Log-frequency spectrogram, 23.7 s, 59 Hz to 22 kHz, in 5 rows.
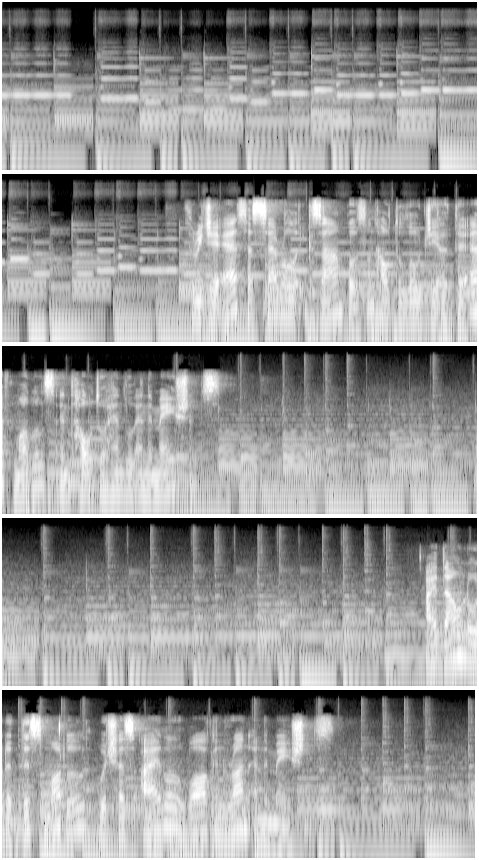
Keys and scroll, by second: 0.7 w, 1.8 d, 2.8 w, 3.2 d, 4.4 w, 4.7 a.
